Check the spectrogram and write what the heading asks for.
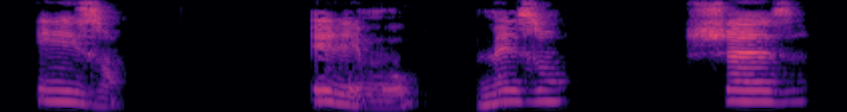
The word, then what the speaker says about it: chaise: Et les mots maison, chaise, bisou. Dans tous ces mots, le S se prononce Z car il se trouve entre 2 voyelles.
